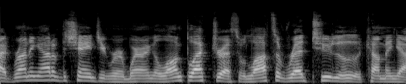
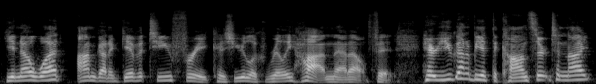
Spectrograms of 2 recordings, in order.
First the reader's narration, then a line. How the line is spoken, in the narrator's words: asked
